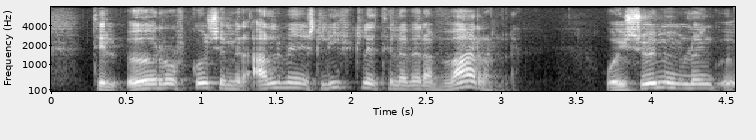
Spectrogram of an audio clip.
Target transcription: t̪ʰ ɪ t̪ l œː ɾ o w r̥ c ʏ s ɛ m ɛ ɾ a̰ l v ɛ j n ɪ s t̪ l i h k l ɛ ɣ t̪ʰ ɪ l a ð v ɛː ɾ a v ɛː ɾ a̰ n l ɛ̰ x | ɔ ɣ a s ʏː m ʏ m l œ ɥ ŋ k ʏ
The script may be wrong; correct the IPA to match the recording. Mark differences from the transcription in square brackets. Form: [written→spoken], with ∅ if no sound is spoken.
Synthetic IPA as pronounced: t̪ʰ ɪ [t̪→∅] l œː ɾ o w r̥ [c→k] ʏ s ɛ m ɛ ɾ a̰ l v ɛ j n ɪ s t̪ l i h k l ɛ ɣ t̪ʰ ɪ l a ð v ɛː ɾ a v [ɛː→aː] ɾ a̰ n l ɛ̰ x | ɔ ɣ [a→i] s ʏː m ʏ m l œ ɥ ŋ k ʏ

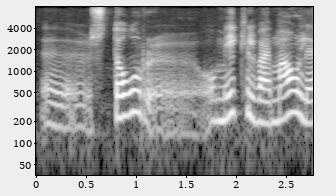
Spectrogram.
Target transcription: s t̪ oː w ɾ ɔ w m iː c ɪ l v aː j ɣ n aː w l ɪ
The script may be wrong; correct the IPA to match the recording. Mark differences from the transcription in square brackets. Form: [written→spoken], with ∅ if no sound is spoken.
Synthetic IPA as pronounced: s t̪ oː w ɾ ɔ [w→ɣ] m [iː→ɪː] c ɪ l v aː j ɣ [n→m] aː w l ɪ

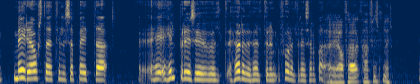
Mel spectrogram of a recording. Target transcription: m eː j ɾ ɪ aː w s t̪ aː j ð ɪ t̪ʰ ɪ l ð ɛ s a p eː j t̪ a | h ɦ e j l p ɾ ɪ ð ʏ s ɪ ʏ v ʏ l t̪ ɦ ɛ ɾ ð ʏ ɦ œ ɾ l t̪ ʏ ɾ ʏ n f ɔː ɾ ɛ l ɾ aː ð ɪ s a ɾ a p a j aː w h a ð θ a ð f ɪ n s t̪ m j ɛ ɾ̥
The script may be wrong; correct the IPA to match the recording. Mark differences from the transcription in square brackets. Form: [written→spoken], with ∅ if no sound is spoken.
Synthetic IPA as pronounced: m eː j ɾ ɪ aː w s t̪ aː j ð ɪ t̪ʰ ɪ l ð ɛ s a p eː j t̪ a | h ɦ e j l p ɾ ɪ ð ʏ s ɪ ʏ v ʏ l t̪ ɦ [ɛ→œ] ɾ ð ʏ ɦ œ [ɾ→∅] l t̪ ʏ ɾ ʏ n f ɔː ɾ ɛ l ɾ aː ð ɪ s a ɾ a p a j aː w [h→θ] a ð θ a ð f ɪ n s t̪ m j ɛ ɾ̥

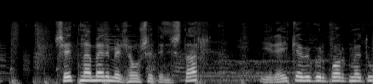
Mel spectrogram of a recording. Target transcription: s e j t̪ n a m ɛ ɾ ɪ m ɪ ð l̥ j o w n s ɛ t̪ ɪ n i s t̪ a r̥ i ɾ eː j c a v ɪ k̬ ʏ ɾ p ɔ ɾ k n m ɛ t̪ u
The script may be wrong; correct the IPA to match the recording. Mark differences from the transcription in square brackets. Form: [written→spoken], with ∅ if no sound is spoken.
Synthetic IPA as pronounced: s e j t̪ n a m ɛ ɾ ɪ m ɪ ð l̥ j o w n s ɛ t̪ ɪ n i s t̪ a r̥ i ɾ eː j c a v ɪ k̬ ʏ ɾ p ɔ ɾ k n m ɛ t̪ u

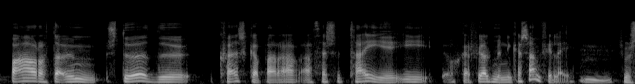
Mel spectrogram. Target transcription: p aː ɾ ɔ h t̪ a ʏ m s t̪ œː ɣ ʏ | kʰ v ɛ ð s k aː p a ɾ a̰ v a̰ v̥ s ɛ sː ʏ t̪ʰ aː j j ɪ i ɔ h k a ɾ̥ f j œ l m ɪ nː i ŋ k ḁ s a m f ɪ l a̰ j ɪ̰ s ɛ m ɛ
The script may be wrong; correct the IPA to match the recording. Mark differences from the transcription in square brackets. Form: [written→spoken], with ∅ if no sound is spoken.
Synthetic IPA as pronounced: p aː ɾ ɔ h t̪ a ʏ m s t̪ œː [ɣ→ð] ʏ | kʰ v ɛ ð s k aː p a ɾ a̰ v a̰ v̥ [s→θ] ɛ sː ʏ t̪ʰ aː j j ɪ i ɔ h k a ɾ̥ f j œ l m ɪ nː i ŋ k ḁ s a m f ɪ l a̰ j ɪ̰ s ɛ m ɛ

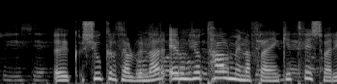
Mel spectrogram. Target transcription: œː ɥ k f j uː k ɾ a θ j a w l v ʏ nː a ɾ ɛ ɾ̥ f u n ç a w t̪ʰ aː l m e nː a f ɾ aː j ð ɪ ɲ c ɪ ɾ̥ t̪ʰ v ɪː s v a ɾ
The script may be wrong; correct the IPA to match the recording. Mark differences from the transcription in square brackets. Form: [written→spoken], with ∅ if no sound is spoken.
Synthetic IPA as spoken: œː ɥ k [f→s] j uː k ɾ a θ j a w l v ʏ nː a ɾ ɛ ɾ̥ [f→h] u n ç a w t̪ʰ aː l m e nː a f ɾ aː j ð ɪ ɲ c ɪ [ɾ̥→∅] t̪ʰ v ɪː s v a ɾ

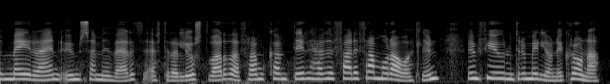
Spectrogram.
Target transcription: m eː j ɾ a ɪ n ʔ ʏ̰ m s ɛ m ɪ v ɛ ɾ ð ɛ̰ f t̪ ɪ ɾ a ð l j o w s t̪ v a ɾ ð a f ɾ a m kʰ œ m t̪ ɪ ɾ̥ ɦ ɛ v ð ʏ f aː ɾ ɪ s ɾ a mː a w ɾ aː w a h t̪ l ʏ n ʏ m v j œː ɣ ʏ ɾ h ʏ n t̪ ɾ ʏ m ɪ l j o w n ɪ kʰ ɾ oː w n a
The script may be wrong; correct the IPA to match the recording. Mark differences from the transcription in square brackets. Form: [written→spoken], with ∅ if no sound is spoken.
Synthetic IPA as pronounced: m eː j ɾ a ɪ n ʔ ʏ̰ m s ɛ m ɪ v ɛ ɾ ð ɛ̰ f t̪ ɪ ɾ a ð l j o w s t̪ v a ɾ ð a f ɾ a m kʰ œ m t̪ ɪ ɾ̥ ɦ ɛ v ð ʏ f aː ɾ ɪ [s→f] ɾ a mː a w ɾ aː w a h t̪ l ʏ n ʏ m [v→f] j œː ɣ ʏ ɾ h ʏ n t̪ ɾ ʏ m ɪ l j o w n ɪ kʰ ɾ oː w n a

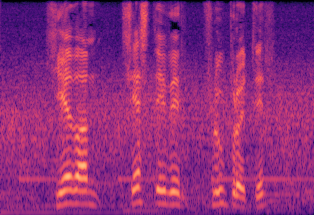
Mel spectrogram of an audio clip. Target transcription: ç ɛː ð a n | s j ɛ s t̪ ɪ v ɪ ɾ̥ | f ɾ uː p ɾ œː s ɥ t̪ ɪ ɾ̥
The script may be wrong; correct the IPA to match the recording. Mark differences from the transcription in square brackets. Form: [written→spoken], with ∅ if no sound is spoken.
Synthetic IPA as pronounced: ç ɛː ð a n | s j ɛ s t̪ ɪ v ɪ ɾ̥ | f [ɾ→l] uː p ɾ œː [s→∅] ɥ t̪ ɪ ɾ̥

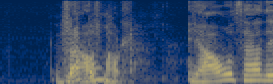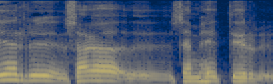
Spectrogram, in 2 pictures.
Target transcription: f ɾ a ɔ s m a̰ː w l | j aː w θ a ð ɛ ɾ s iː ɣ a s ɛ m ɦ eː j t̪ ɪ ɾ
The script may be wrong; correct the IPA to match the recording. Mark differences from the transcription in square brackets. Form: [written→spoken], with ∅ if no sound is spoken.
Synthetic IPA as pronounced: f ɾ a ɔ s m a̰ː w l | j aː w θ a ð ɛ ɾ s [iː→aː] ɣ a s ɛ m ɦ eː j t̪ ɪ ɾ

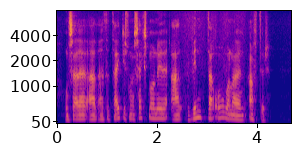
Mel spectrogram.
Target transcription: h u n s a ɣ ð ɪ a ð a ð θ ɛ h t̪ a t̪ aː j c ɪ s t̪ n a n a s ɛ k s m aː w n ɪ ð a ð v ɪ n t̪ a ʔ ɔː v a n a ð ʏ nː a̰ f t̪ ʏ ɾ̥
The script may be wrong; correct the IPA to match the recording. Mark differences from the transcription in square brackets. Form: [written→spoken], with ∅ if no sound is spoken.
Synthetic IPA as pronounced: h u n s a ɣ ð ɪ a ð a ð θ ɛ h t̪ a [t̪→t̪ʰ] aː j c ɪ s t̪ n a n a s ɛ k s m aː w n ɪ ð a ð v ɪ n t̪ a ʔ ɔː v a n a ð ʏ [nː→n] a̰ f t̪ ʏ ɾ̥

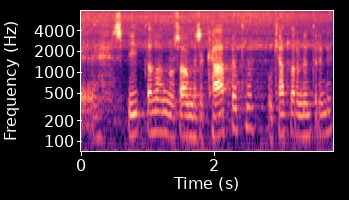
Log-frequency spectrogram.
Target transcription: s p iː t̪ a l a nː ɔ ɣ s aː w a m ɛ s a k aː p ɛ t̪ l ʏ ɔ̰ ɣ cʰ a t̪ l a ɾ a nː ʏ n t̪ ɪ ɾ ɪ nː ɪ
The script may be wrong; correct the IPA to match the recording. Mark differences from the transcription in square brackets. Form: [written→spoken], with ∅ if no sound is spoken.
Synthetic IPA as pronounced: s p iː t̪ a l a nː ɔ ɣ s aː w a m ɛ s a [k→kʰ] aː p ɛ t̪ l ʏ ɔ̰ ɣ cʰ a t̪ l a ɾ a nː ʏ n t̪ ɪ ɾ ɪ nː ɪ

